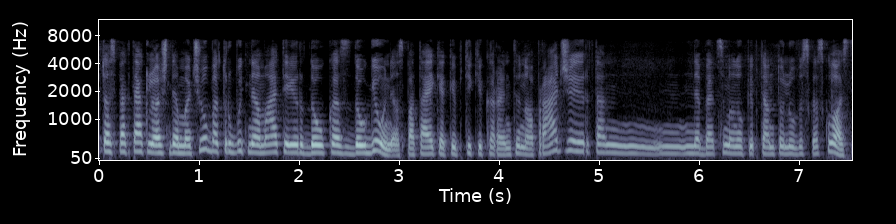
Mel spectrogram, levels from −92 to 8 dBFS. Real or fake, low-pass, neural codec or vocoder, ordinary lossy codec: real; 7.2 kHz; none; MP3, 64 kbps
